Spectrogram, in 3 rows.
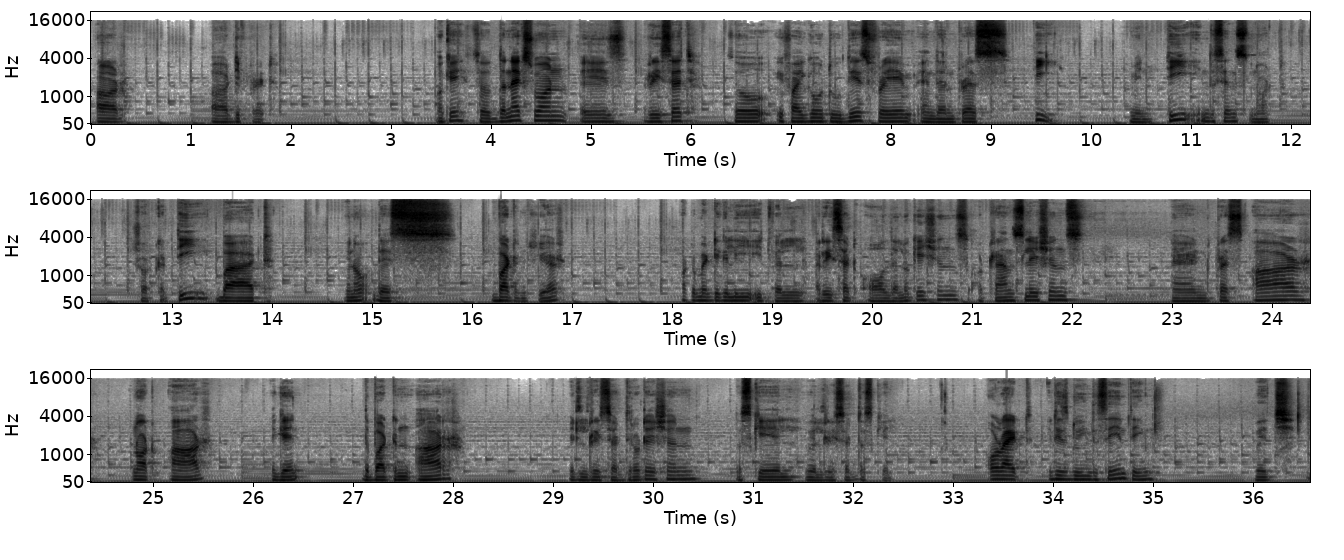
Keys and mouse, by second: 1.9 click, 4.1 click, 5.4-8.2 drag, 9.5 click, 14.7 z, 22.6 z, 23.8 click, 27.1 z, 29.2 z, 31.6 z.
